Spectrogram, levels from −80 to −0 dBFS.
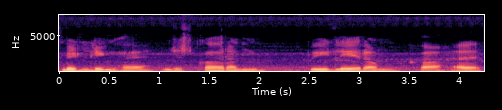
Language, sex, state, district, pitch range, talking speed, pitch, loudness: Hindi, male, Chhattisgarh, Raipur, 115-125 Hz, 115 wpm, 120 Hz, -18 LUFS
